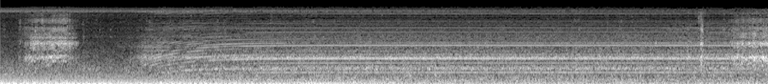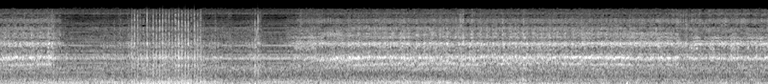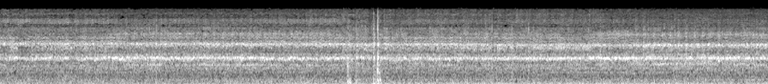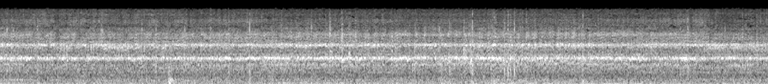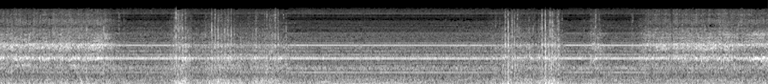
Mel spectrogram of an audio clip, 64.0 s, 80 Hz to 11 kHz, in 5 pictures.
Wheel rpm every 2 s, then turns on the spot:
20, 0, 0, 0, 0, 10, 40, 20, 20, 60, 70, 70, 70, 70, 70, 70, 70, 70, 70, 70, 70, 70, 70, 70, 70, 70, 30, 20, 0, 10, 20, 60.
14-16 52-56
